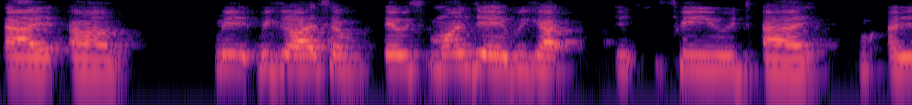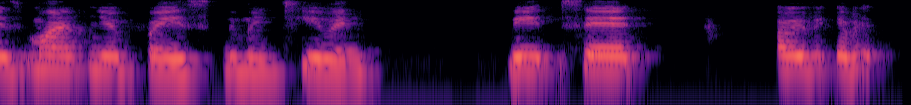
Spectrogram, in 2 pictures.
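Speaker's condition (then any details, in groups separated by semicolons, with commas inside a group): Down syndrome; adult with Down syndrome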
